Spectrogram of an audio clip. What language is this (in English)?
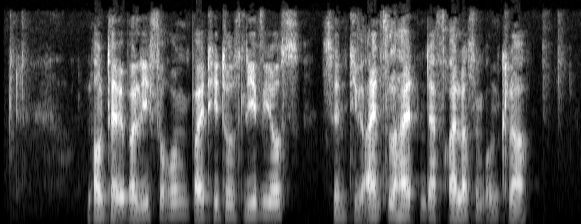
German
